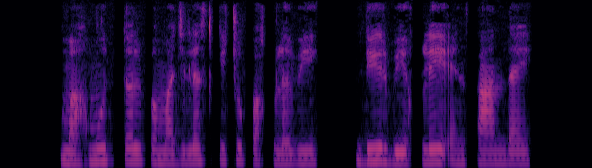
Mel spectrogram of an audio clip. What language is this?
Pashto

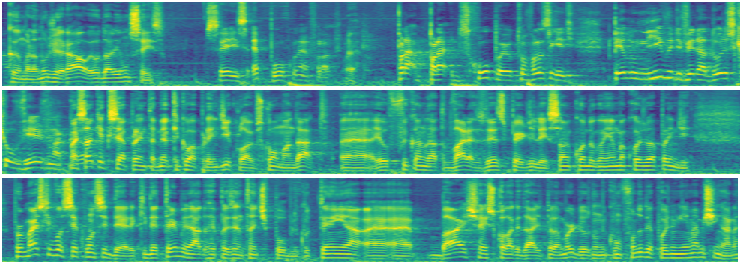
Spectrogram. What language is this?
Portuguese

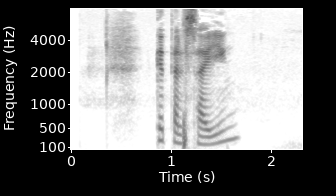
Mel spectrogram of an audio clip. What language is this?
Galician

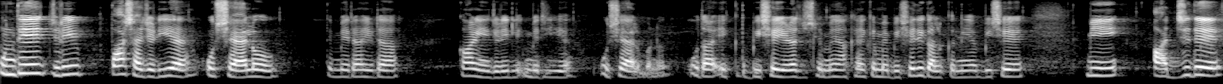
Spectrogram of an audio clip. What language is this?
Dogri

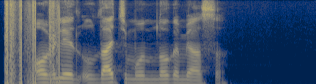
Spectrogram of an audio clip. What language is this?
Russian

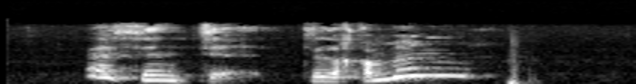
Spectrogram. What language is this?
Kabyle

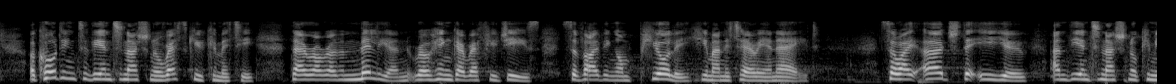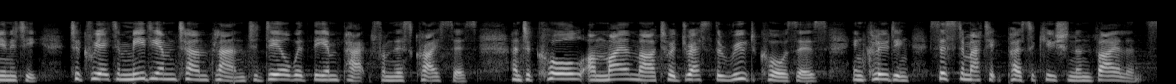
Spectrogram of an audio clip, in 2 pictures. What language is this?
English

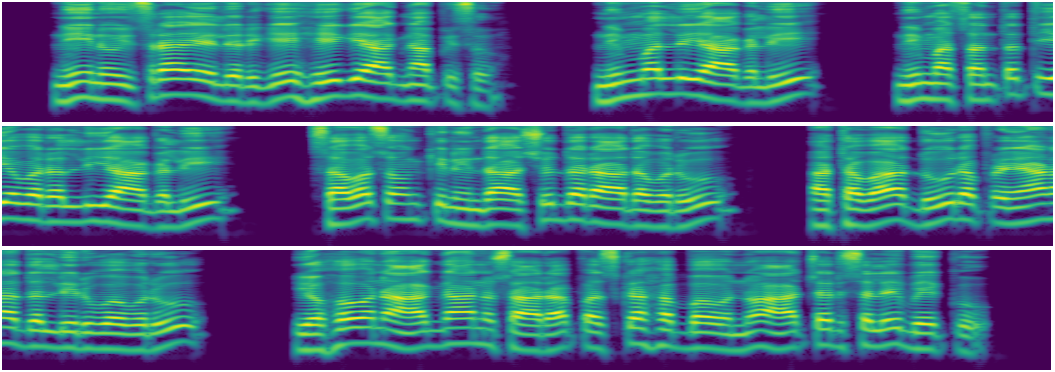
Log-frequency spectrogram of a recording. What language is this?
Kannada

